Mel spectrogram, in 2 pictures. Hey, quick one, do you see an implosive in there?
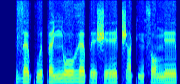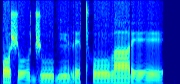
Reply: no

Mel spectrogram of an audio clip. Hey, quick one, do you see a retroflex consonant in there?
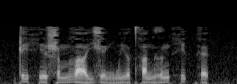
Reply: yes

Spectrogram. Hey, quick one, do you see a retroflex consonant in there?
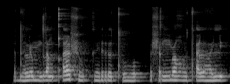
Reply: yes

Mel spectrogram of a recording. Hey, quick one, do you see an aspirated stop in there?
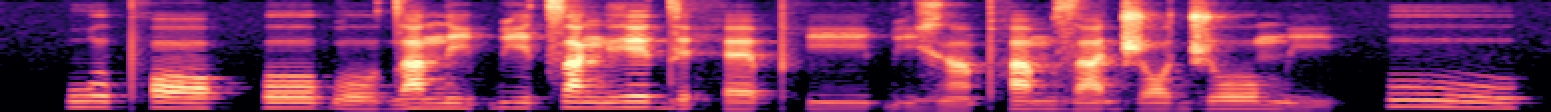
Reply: yes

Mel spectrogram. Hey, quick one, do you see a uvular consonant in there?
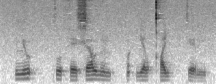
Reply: yes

